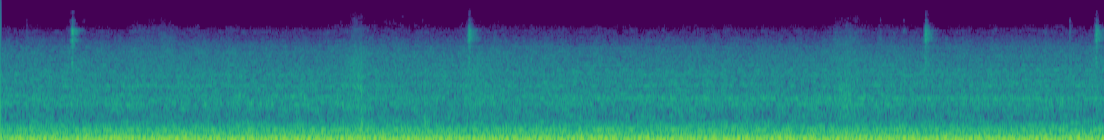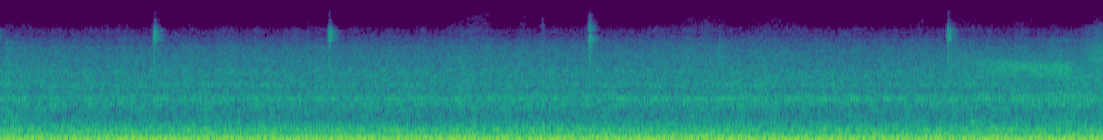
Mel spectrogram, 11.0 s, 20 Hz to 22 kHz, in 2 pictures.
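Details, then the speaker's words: 2005 Lincoln MKT at idle with a cylinder 5 misfire; the scan tool power balance shows cylinder 5 not contributing. A steady low rumble with an uneven loping beat about three per second, from a chafed coil power wire. "you can see number five [Music] number five is a cylinder that is not contributing at all"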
